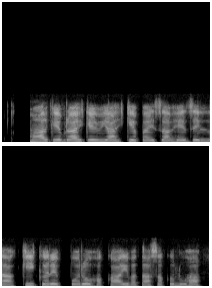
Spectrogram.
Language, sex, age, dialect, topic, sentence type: Magahi, female, 18-24, Central/Standard, banking, question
